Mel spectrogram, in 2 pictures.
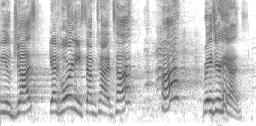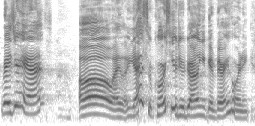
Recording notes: This week's episode was recorded live at the Now Hear This podcast festival.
